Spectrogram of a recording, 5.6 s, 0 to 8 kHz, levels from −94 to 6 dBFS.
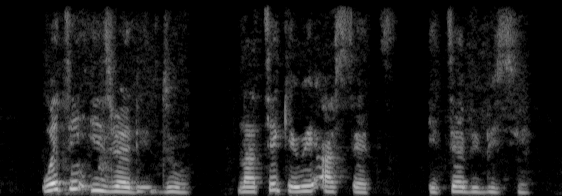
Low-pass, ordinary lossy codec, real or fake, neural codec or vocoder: none; none; real; none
